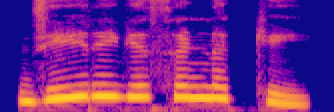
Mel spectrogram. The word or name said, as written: ಜೀರಿಗೆಸಣ್ಣಕ್ಕಿ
